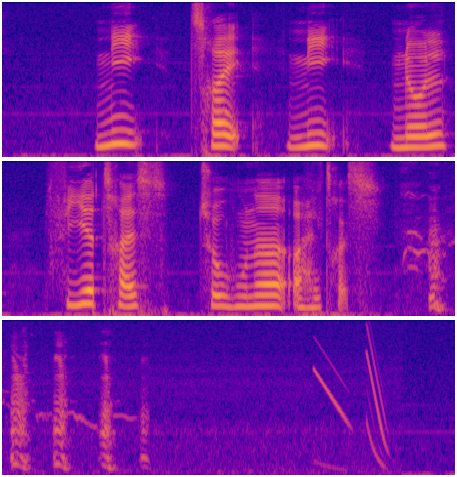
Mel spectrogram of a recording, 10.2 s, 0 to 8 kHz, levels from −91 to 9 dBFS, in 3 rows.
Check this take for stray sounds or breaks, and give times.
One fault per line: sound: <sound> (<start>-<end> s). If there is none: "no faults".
sound: laugh (6.4-7.9 s)
sound: chirp (9.1-9.7 s)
